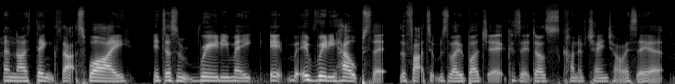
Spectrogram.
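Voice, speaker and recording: A man's voice: fairly high pitch, fairly quick, no room sound. A man co-hosting a casual film podcast, giving opinions in an informal, conversational way. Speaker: podcast co-host, writer.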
